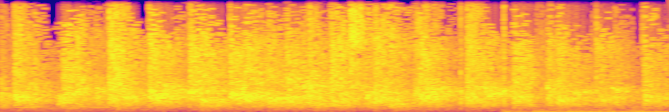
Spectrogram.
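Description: Loud, dense applause from a crowd welcoming a guest into the ring, a steady wash of many hands clapping at once, with a low rumbling thump joining in toward the end.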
